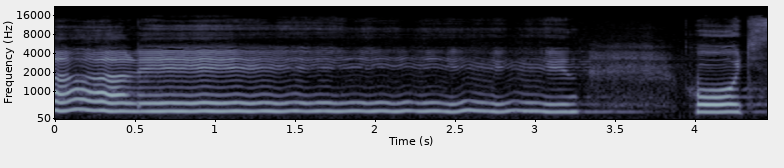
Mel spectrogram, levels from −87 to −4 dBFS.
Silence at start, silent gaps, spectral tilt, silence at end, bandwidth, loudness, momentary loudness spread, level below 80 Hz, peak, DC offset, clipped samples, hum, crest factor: 0 s; none; -1.5 dB/octave; 0 s; 16.5 kHz; -36 LUFS; 13 LU; -82 dBFS; -20 dBFS; under 0.1%; under 0.1%; none; 16 dB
